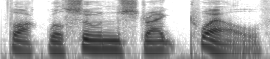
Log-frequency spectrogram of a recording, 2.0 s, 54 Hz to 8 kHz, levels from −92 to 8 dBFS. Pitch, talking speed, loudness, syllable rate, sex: 115 Hz, 180 wpm, -17 LUFS, 4.6 syllables/s, male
